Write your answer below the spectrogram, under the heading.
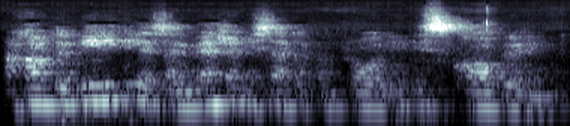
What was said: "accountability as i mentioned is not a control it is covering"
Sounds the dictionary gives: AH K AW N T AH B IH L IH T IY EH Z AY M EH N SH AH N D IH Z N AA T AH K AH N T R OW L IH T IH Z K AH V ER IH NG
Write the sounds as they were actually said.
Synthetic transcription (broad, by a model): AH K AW N T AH B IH L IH T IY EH S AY M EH SH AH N IH S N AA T AH K AH N T R OW L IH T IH S K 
